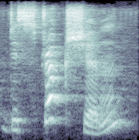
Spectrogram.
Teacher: Destruction, the stress was on the second syllable.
